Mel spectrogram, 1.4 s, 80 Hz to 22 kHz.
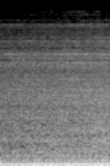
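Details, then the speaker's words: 1953 Ford F100 shortbed with 302 V8 and drivetrain from a donor Mustang, mild cam: deep steady V8 idle with even pulse, no exhaust leaks or ticks, great throttle response; healthy engine. "can hear the engine no exhaust leaks no ticks super super nice sounding great throttle response"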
